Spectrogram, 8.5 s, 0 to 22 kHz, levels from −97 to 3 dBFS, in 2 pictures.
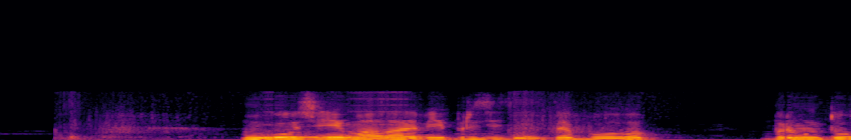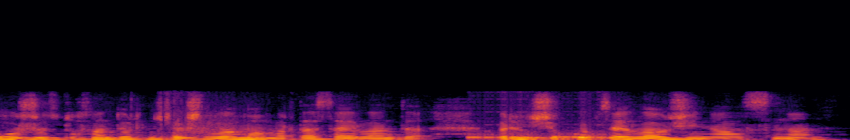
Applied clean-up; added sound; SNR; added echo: neural separator model SepFormer DNS4.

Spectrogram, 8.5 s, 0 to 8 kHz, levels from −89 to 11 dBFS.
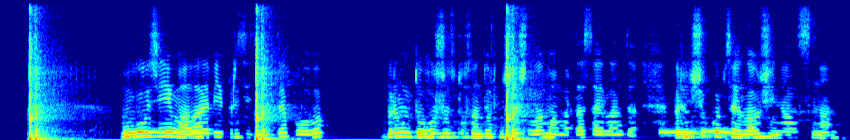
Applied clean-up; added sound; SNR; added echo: classical method spectral subtraction.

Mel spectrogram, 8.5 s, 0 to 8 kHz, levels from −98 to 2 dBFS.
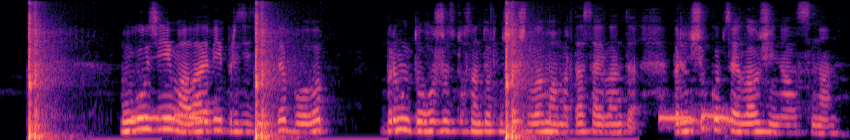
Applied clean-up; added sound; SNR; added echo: none; Fireworks + Bird; 0 dB; none.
